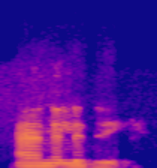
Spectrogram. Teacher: the first sound in analogy is the schwa sound it's unstressed anyway it is not going to take this stress so even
